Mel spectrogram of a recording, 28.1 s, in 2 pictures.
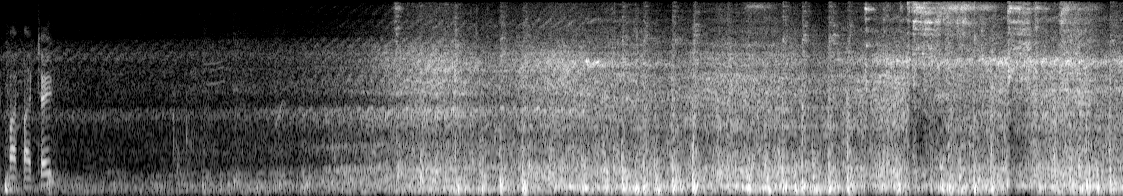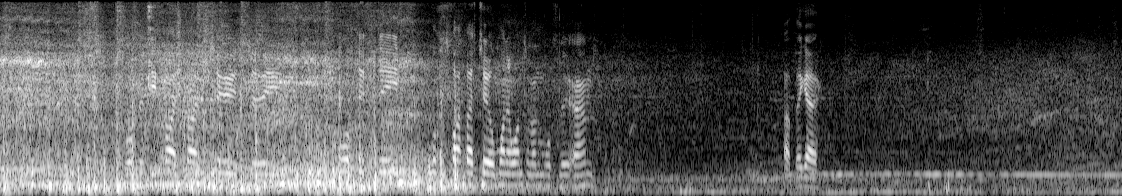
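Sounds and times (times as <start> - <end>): electric train running: 0.6 - 28.0
high whine: 10.8 - 28.0.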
